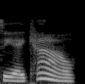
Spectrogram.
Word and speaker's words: cacao: Liam told them that, "The big thing with cacao, pronounced ca-cow, is to set your intention for the day from your heart center."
